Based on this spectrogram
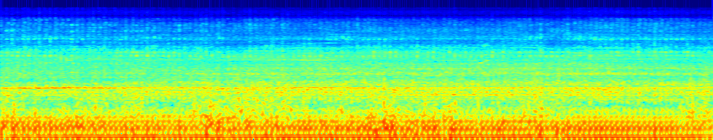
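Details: Field-find riding lawn mower, just revived and tested drawing fuel from its own tank: small single-cylinder engine holds a steady, even putter with no surging or misses; healthy.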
